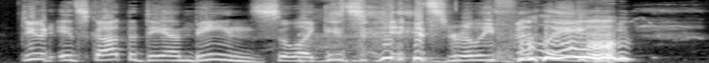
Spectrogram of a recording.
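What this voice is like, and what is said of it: Occasional Southern American accent. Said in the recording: “once in a while southern accent”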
